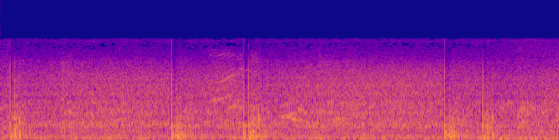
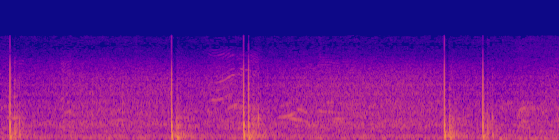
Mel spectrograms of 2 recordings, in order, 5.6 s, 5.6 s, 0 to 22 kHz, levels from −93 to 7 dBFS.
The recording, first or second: second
